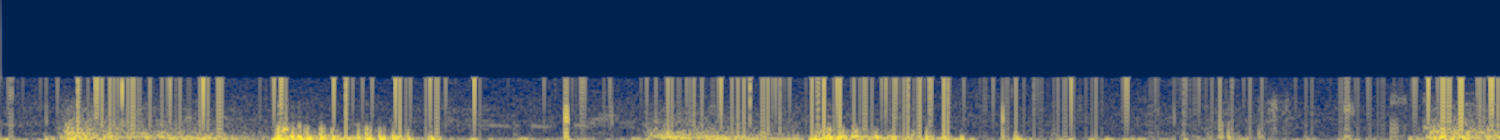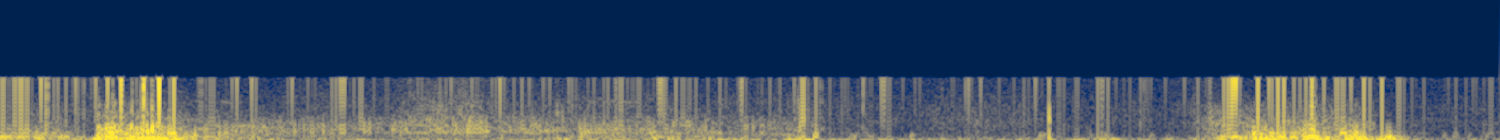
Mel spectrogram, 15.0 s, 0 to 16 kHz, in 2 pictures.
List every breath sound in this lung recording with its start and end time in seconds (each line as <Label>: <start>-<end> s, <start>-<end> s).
Inhalation: 0.15-1.25 s, 3.13-3.99 s, 7.09-7.94 s, 13.51-14.58 s
Exhalation: 3.99-4.84 s, 7.98-11.66 s
Crackles: 0.15-1.25 s, 1.29-2.33 s, 3.13-3.99 s, 3.99-4.84 s, 7.09-7.94 s, 7.98-11.66 s, 13.51-14.58 s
